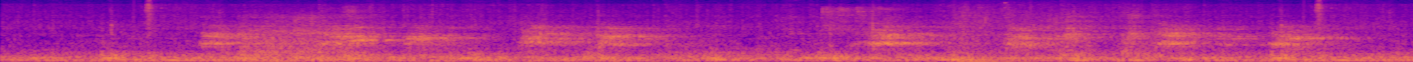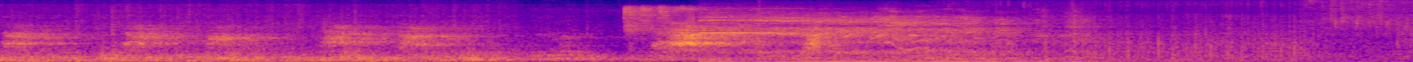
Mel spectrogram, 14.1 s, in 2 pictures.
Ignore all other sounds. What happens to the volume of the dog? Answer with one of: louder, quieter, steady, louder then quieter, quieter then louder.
louder.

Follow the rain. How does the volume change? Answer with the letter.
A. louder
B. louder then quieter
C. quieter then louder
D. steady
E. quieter
E.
